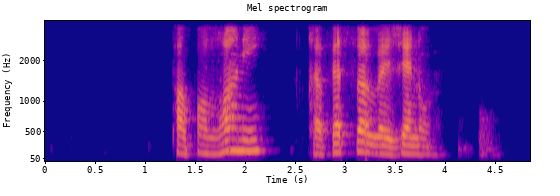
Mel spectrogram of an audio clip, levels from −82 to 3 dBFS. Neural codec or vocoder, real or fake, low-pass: codec, 24 kHz, 0.9 kbps, WavTokenizer, medium speech release version 2; fake; 3.6 kHz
